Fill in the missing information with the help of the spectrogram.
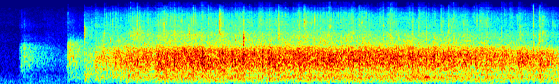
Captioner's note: audience applauds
